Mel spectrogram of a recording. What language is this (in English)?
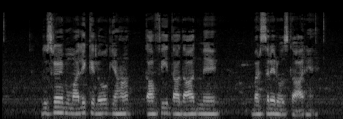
Urdu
